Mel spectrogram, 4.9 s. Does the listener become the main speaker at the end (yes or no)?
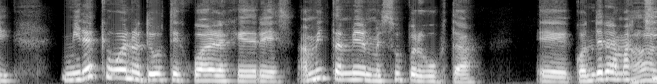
no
